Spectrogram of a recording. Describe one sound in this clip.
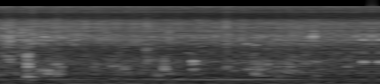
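Water runs from a tap and splashes onto fruit.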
